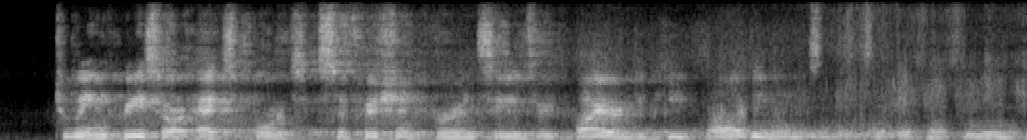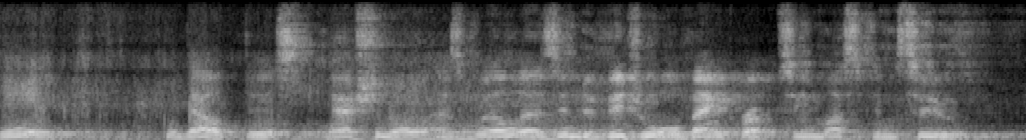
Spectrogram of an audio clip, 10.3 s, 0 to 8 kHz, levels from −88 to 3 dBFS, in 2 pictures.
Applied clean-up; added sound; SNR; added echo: neural separator model SepFormer DNS4.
